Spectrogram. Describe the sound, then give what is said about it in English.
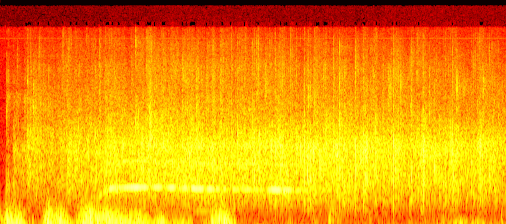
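An audience applauds to welcome a speaker at a presentation on police body cams. Steady, dense clapping runs throughout, with a long sustained whistle in the middle. “So please welcome, give a warm welcome for Rio Senger.”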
